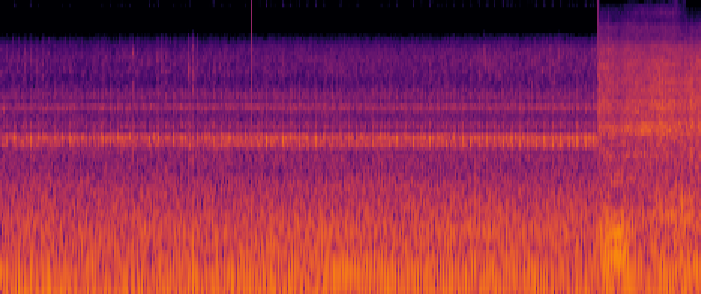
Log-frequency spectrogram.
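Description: A motorcycle engine idles close by with a steady rumble.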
